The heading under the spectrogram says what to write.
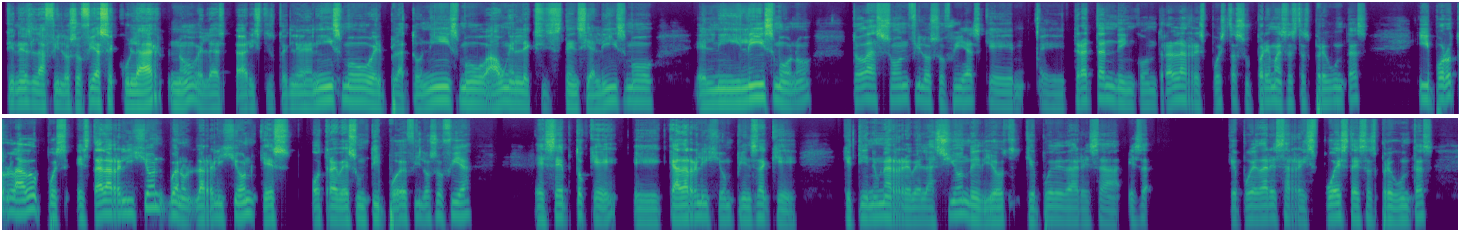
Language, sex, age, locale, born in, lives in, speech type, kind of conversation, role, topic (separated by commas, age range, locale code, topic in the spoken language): Spanish, male, 50-54, es-MX, United States, United States, conversation, unstructured, none, ¿Crees que la religión une o divide a las personas?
